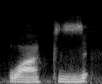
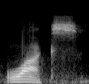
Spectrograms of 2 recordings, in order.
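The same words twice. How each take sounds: First: The word ends with a voiced z sound. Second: The word ends with a voiceless s sound. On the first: The speaker calls it wrong. "not z with z with z sound" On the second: The speaker calls it right. "it's with s sound"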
